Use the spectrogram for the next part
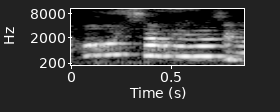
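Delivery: high soothing reassurance. Retold or imitated. Imitating the actress comforting a crying fan, high and soothing. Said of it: "She was like".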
